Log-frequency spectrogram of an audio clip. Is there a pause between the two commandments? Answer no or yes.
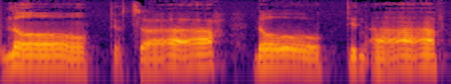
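yes. A pause separates the two phrases. Each commandment is read as its own verse. "אנחנו קוראים"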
